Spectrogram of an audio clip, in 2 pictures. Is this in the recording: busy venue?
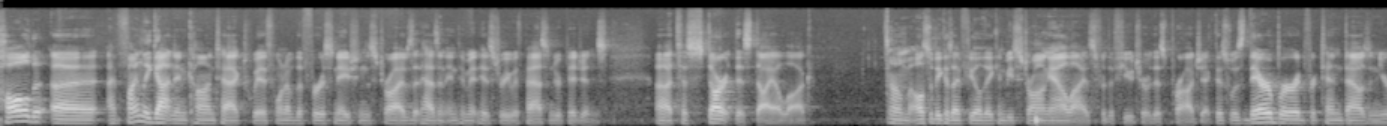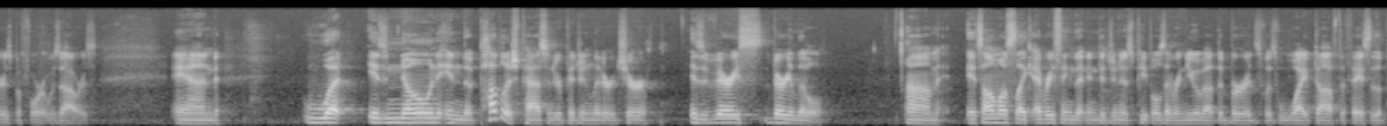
yes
